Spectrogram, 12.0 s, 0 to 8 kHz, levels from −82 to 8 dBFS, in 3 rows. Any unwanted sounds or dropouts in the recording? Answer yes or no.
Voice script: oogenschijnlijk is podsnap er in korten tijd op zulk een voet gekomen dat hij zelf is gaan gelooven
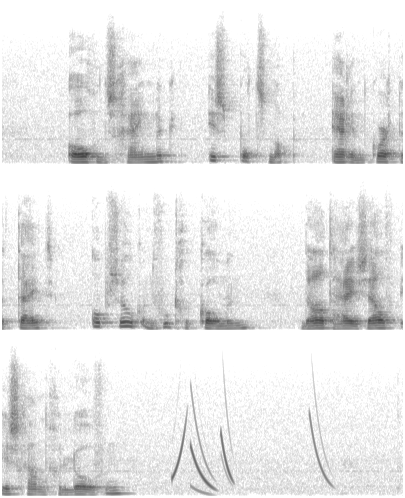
yes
